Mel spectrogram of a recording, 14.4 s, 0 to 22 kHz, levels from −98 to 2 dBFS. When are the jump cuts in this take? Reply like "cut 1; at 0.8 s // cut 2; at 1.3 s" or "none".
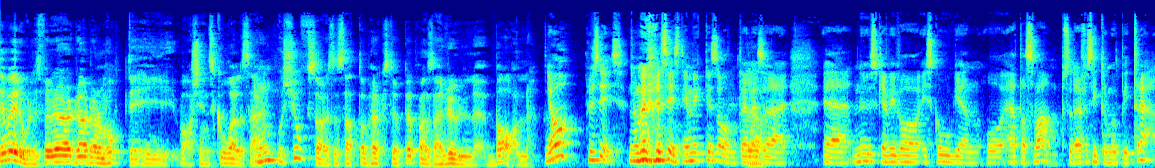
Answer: cut 1; at 7.8 s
